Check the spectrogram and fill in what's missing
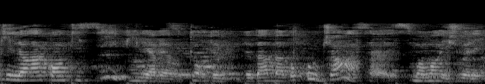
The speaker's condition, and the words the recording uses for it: No condition.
